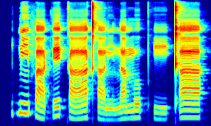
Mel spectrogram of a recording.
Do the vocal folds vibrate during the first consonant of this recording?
yes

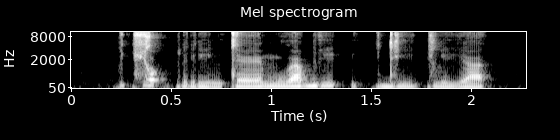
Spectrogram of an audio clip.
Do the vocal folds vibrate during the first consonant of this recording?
no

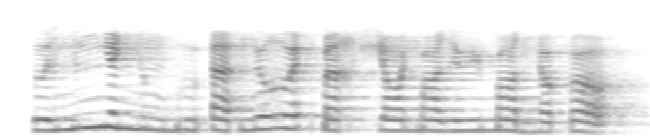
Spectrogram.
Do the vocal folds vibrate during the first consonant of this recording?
yes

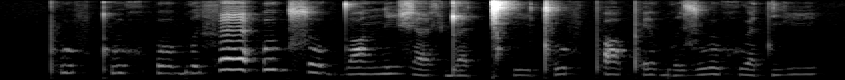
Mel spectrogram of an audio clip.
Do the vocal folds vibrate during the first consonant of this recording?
no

